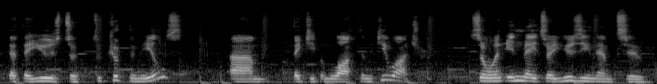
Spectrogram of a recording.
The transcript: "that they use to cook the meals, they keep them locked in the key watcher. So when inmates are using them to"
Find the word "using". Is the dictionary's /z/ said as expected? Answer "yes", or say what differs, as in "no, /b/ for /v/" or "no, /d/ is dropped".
yes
